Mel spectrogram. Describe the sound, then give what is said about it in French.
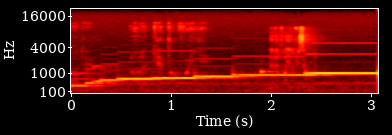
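A smart home confirmation chime as a stairway light switches on by voice command, heard through Sign AI: a steady electronic tone climbing in several small pitch steps over about three seconds, with faint bursts of hiss above it. “Je vais vous activer Sign AI pour qu'on puisse entendre le son si la lumière est allumée ou éteinte.”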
